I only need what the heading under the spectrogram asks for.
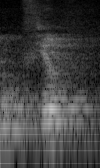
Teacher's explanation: your mouth is on the shape of the فاء while you give it بغنة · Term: إخفاء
